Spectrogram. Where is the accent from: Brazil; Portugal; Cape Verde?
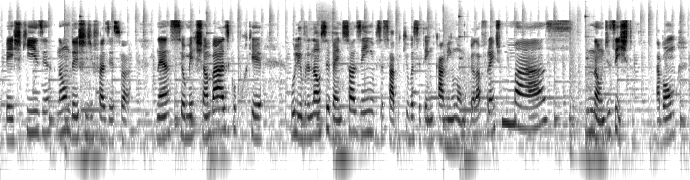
Brazil; eu não fui descoberta porque eu sou do Brasil.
